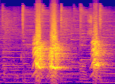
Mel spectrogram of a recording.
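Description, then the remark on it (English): A dog named JC barks three times, two quick, loud woofs followed by a third after a short pause, with a faint low hum underneath and no talking. “JC wants to be heard on the podcast, not like the kitties.”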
